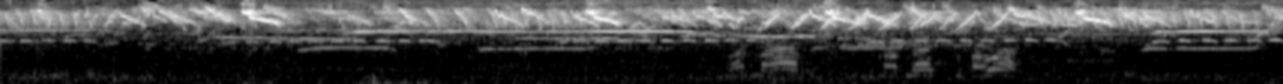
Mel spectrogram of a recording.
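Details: Simulated contest of Javan white-eyes: shrill, rapid twittering crowds the whole stretch, lower whistles drift underneath, and brief voices break in near the middle.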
